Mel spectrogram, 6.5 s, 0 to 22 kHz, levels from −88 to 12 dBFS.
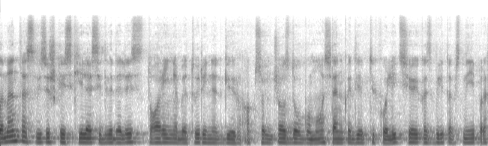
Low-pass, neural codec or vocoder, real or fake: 14.4 kHz; autoencoder, 48 kHz, 32 numbers a frame, DAC-VAE, trained on Japanese speech; fake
